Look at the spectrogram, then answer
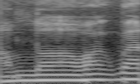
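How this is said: It is said in a festive, celebratory way.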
